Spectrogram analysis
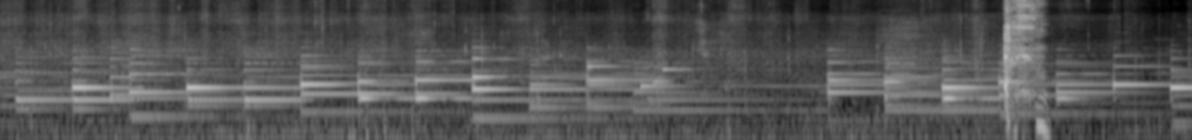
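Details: Gentle plucked background melody repeats in steady phrases, broken by one brief rustling burst, and no animal voice is heard.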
